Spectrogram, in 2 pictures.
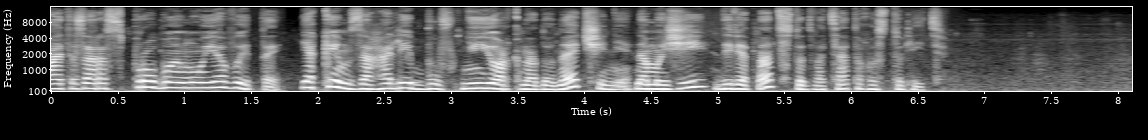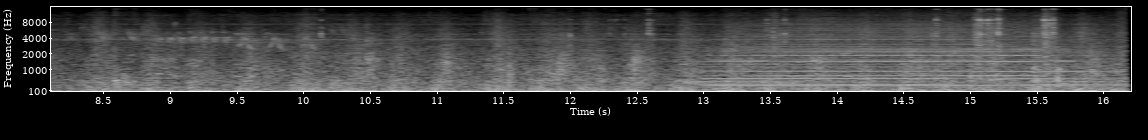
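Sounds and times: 
speech: 0:00.0 - 0:06.8
train rumbling past with clattering wheels: 0:05.2 - 0:16.1
sustained multi-tone train horn: 0:12.9 - 0:16.1.

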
